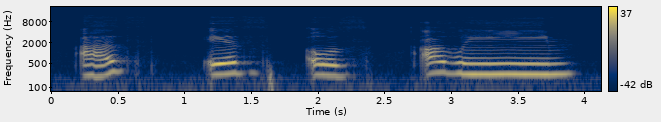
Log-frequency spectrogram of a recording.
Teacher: حرف ضا اور حرف ضاد، ان کی آواز بھاری ہے، یہ موٹے حروف ہیں۔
